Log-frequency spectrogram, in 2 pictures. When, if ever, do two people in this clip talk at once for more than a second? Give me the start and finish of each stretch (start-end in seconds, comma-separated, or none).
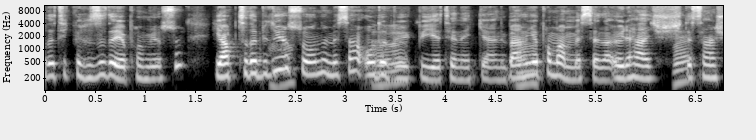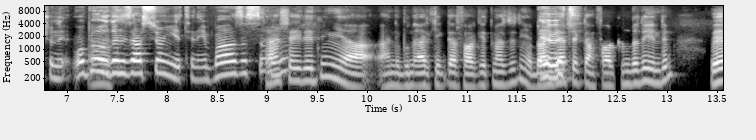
none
